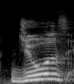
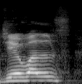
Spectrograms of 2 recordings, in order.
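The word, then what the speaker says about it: jewels: इसका उच्चारण ऐसे, बहुत सारे लोग जेवल्स, ज्वेलरी, ज्वेलरी ऐसे बोलते, जो ज्वेलरी होता है एक्चुअल में तो जूल पढ़ते हैं इसे।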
